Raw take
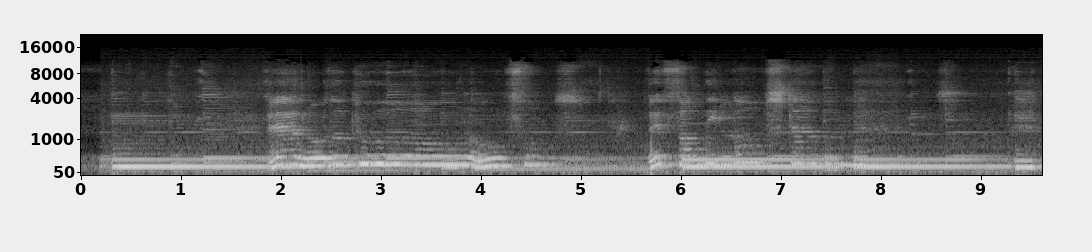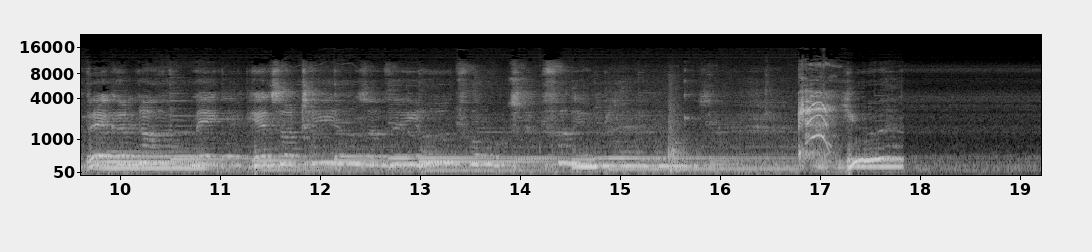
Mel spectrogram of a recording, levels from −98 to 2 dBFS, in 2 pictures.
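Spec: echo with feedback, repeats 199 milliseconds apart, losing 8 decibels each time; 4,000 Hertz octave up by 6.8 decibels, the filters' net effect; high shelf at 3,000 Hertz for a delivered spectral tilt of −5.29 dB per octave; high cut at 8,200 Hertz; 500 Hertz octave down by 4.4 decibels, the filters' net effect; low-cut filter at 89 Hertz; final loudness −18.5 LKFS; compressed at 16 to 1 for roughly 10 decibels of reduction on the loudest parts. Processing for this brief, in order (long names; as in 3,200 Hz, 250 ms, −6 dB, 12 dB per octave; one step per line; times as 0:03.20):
high-pass filter 89 Hz
low-pass filter 8,200 Hz
parametric band 500 Hz −7 dB
high-shelf EQ 3,000 Hz +5 dB
parametric band 4,000 Hz +5.5 dB
downward compressor 16 to 1, threshold −25 dBFS
repeating echo 199 ms, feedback 40%, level −8 dB
level +11 dB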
